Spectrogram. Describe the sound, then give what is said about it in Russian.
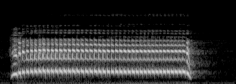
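An electric school bell rings to signal the end of a lesson, a loud, rapidly rattling tone at a steady pitch that sounds for about two seconds and then cuts off. “Для нас самый приятный звук – звонок с урока. Ну что ж, порадую ваш слух.”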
